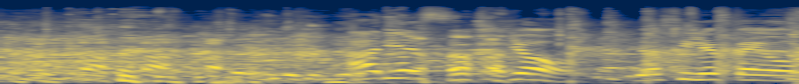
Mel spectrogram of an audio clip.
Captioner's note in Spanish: Risas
